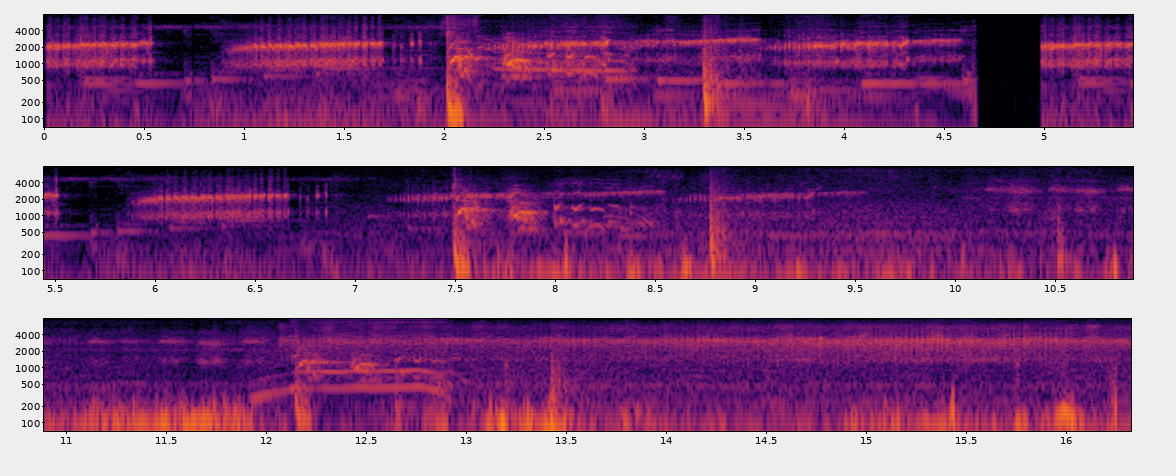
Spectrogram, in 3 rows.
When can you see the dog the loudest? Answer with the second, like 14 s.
2 s.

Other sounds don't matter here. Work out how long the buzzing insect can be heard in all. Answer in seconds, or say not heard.
9 s.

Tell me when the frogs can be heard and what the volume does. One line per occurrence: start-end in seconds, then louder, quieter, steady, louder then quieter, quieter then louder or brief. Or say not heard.
0.0-16.2 quieter then louder.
